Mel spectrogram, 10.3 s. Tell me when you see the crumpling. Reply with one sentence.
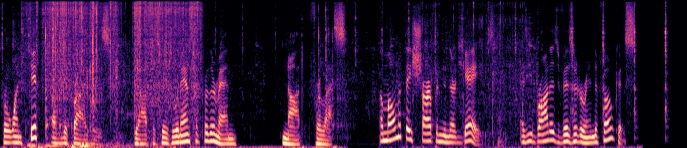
You can hear the crumpling from 0.3 to 3.0 s and from 6.3 to 8.0 s.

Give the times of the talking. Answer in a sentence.
The talking can be heard from 0.0 to 9.6 s.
